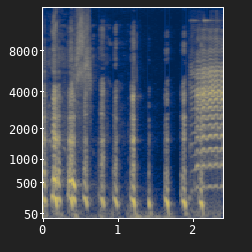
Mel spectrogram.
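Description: A goat bleat played from a soundboard, a rapid series of wavering, nasal cries, about eight quick pulses ending in a longer, strained bleat, loud with no talking.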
